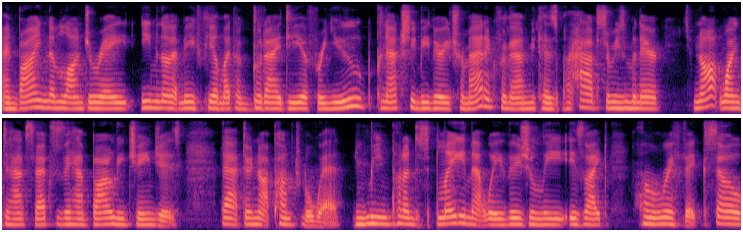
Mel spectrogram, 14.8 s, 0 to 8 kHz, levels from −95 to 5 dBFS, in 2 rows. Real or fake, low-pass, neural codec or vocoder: fake; 7.2 kHz; autoencoder, 22.05 kHz, a latent of 192 numbers a frame, VITS, trained on one speaker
